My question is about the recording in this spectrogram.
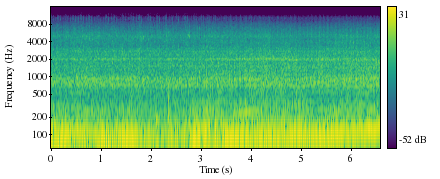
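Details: Dodge Charger Hemi V8 at idle, recorded inside the passenger-side engine bay: a steady idle with a quick, light ticking on top that keeps time with the engine; a fast tick whose source is not pinned down.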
